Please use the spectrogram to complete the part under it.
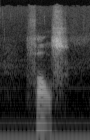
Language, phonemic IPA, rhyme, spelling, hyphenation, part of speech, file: Dutch, /vɑls/, -ɑls, vals, vals, adjective, Nl-vals.ogg
- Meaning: 1. fake, false 2. off-key, out of tune 3. vicious 4. incorrect, untrue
